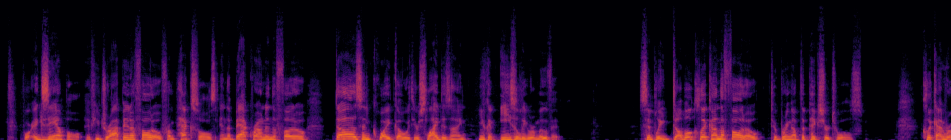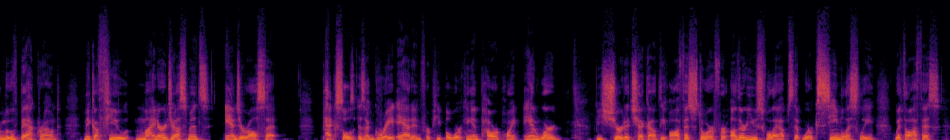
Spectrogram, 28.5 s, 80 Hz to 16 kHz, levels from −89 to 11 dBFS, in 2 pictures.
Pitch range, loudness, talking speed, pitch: 140-195 Hz, -26 LUFS, 175 wpm, 165 Hz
